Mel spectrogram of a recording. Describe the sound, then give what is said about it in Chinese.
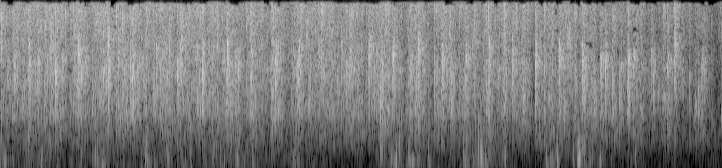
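Steady, enthusiastic applause from a crowd welcoming museum director Zheng Bangding, head of Taiwanese literature, dense overlapping hand claps sustained at an even loudness for several seconds with no voices over it. “所以咱接续用热烈的掌声来欢迎咱台湾文学的总干事、运动家郑邦鼎馆长。”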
